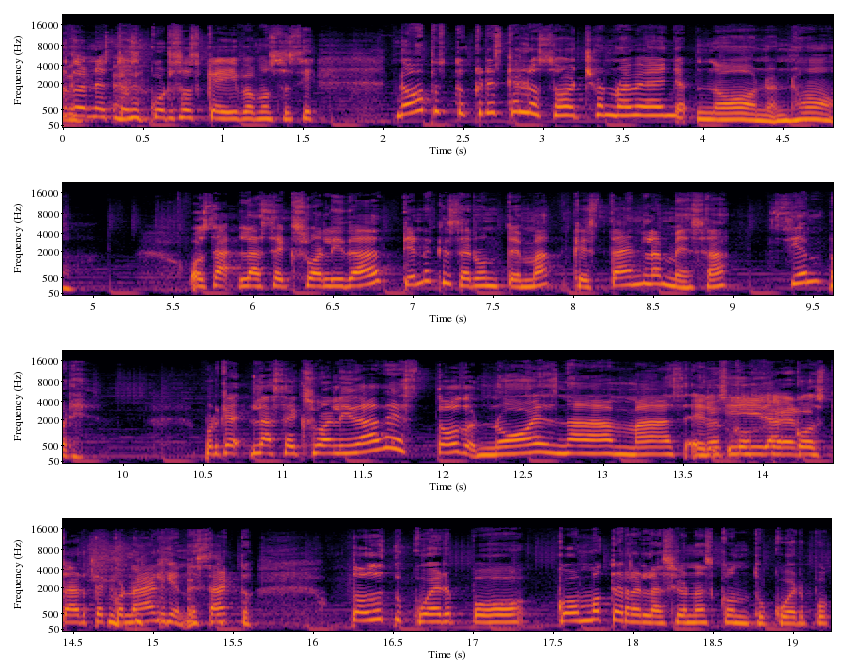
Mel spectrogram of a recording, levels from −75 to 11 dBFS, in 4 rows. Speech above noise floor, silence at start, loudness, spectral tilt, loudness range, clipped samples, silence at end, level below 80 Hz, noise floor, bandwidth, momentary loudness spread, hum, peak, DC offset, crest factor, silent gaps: 22 dB; 0 s; -15 LUFS; -3.5 dB/octave; 3 LU; under 0.1%; 0 s; -42 dBFS; -37 dBFS; 17 kHz; 7 LU; none; -2 dBFS; under 0.1%; 12 dB; none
